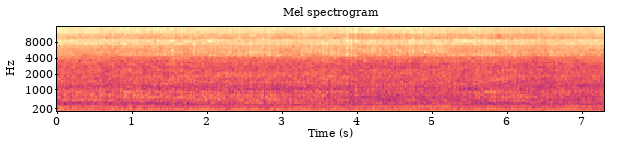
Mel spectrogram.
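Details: 350 small-block V8 being broken in on a Larin engine run stand: steady, even low rumble at a constant idle speed with no knocks or misses; normal idle.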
